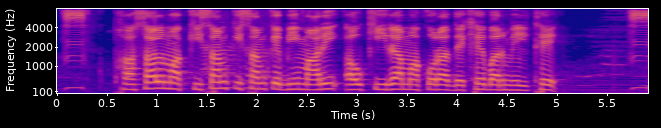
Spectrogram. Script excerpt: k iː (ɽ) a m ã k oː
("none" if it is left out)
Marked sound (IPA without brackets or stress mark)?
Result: ɾ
